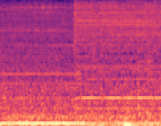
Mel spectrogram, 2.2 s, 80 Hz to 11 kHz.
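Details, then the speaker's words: Canon LiDE 120 scanner after reassembly; steady low drone with a thin whine as the carriage moves because its alignment was wrong. "और ये क्योंकि alignment इसका सही नहीं था तो ये आवाज़ करने लगा। ये भी एक प्रॉब्लम आता है, तो आप करोगे तो बहुत सारी प्रॉब्लम सीखने को मिलेगा आपको।"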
